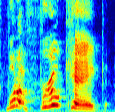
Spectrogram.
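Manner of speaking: loud, slow, scandalized gasp; outraged exclamation. Acted. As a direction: call it out in mock outrage. Mock outrage at the character.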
